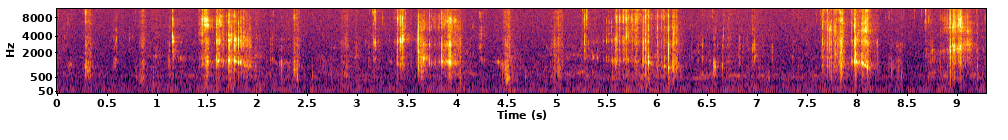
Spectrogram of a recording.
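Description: Raw bitter melon being bitten into and chewed, crisp crunches coming in clusters roughly every two seconds.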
